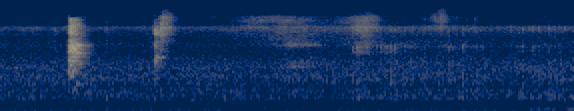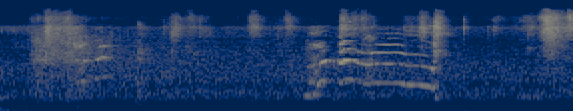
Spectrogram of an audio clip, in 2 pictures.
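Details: Kitten in Greece giving its sweet beeping call: a few faint clicks and rustles, then a clear, tonal, slightly wavering mew lasting under a second, with quiet room-like background noise.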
